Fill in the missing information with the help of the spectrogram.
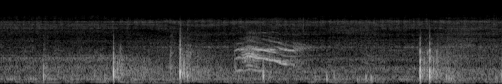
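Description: Backyard consumer fireworks going off: scattered sharp firecracker bangs, including a close pair near the end. A brief high cry of a voice comes in the middle.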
